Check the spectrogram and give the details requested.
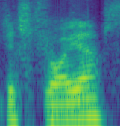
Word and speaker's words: Destoroyah: And that's because that's the English version of the name.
